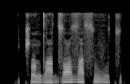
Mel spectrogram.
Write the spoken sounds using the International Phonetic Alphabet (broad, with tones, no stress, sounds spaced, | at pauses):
t͡ʃ ə̃˧ dˤ æ˨ d͡z ɔ˦ zˤ ʌ˦ s v u˦˨ t͡s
